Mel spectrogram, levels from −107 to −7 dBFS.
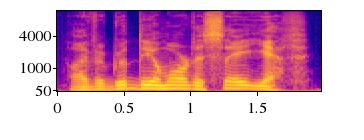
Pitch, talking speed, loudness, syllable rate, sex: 125 Hz, 240 wpm, -15 LUFS, 5.2 syllables/s, male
